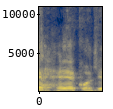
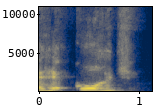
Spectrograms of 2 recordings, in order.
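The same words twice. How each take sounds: First: RÉcorde, com a tônica em RÉ; "recorde" dito como proparoxítona, RÉ-cor-de; stress errado na primeira sílaba. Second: ReCORde, alongado e lento na sílaba COR; "recorde" devagar, como paroxítona: re-COR-de; tônica correta em COR. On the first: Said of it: "Não é recorde". (sílaba forte no começo de "recorde": RÉ) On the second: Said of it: "é recorde". (sílaba forte no meio de "recorde": COR) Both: Shown as a demonstration.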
